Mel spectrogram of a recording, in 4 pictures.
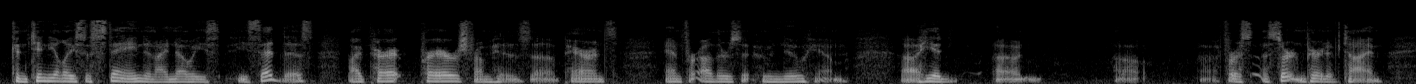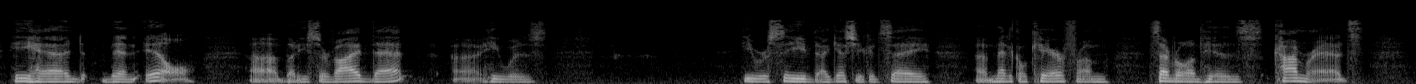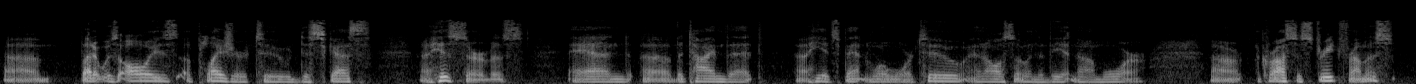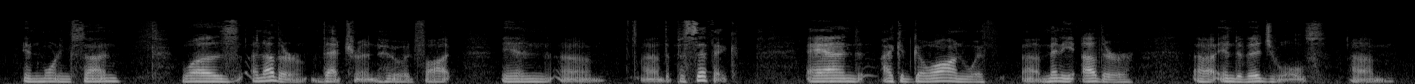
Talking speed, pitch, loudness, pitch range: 130 wpm, 130 Hz, -31 LUFS, 120-140 Hz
